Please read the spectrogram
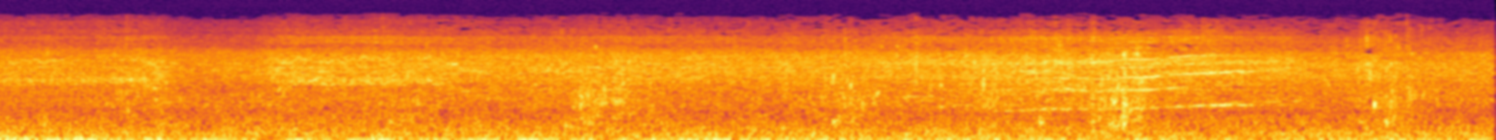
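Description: Strong wind buffeting the microphone, with small waves lapping at the riverbank. A faint short rising whistle about five and a half seconds in.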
